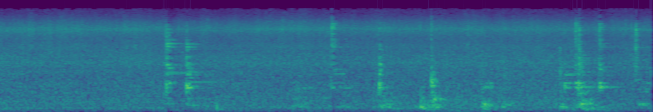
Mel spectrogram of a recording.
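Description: Scattered light metal clinks and knocks of hand work on a John Deere header's hydraulic cylinder and pin, about six in all, over a steady hiss.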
